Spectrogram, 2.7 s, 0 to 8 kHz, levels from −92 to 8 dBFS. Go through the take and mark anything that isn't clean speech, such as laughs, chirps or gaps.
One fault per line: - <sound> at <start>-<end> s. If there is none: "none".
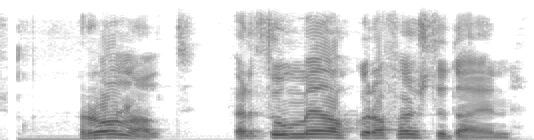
none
